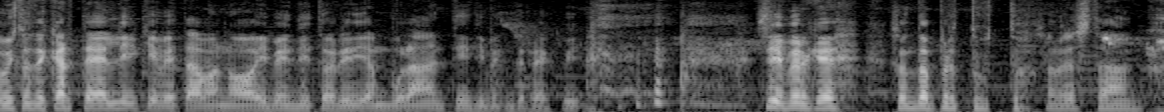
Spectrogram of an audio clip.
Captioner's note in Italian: risate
